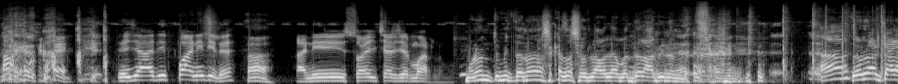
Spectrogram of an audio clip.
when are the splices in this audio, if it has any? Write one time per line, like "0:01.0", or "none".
0:04.4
